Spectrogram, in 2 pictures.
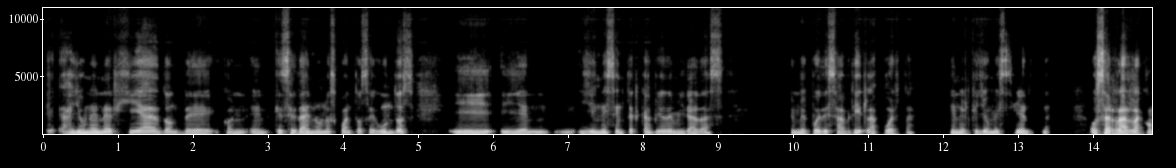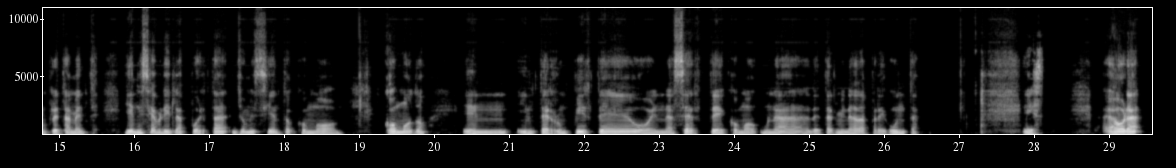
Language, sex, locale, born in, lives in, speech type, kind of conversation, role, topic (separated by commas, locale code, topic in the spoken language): Spanish, male, es-MX, Mexico, Mexico, conversation, podcast, guest, ¿Cómo construyes una buena red de contactos?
